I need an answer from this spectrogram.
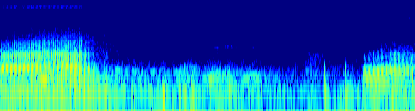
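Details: Snoring from a sleeping cat: a loud, breathy rasping breath at the start, a quiet pause, then another rasping breath near the end.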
